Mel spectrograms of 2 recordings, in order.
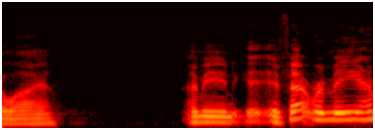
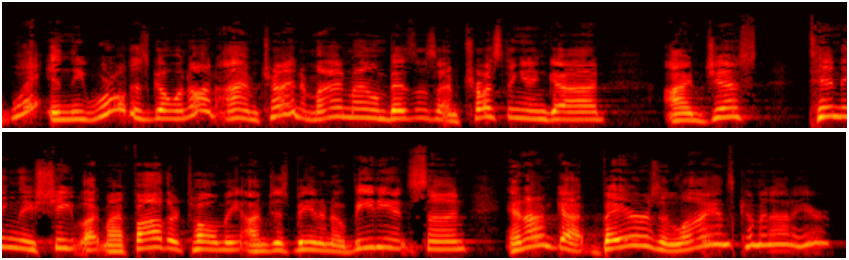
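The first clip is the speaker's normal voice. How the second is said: put-on higher, baffled young shepherd protesting; exasperated David; 7 semitones higher than usual. David complaining to God about bears, higher and exasperated. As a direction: throw up your hands as David, pitched up. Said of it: "can you imagine David thinking".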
